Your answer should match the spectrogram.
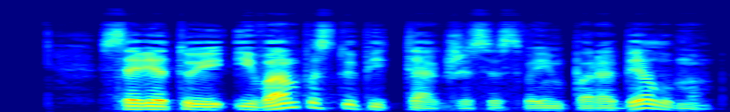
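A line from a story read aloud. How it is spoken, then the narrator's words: Plain. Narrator (Russian): сказал он Паулюсу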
